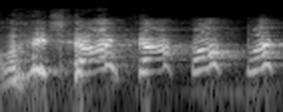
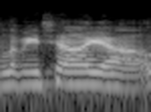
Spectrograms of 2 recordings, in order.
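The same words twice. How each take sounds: First: High squeaky repeat. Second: Said in the usual way. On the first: Acted.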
